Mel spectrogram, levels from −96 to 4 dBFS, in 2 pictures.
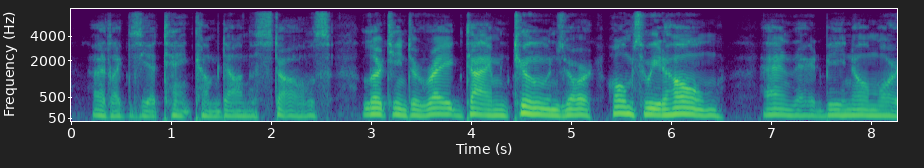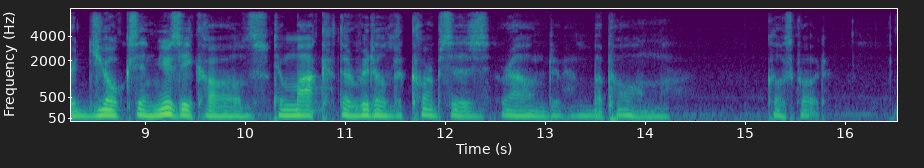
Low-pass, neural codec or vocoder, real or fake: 7.2 kHz; codec, 16 kHz, 16 kbps, FunCodec, trained on Chinese and English, 50 frames a second; fake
